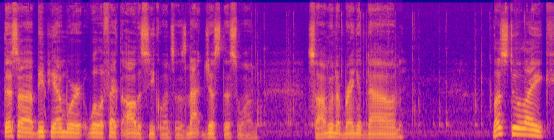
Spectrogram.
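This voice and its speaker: Low-voiced man, stuffy from a cold. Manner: relaxed, halting, thinks aloud while working. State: has a cold, nasal. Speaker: beatmaker demonstrating gear. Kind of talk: casual hands-on tutorial. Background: beat playing behind.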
